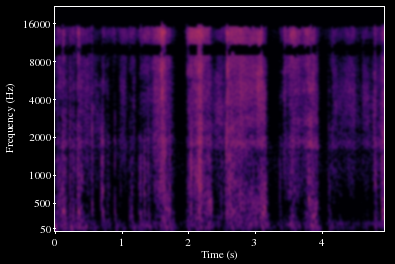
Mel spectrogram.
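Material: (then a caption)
Denim. Long nails scratch quickly across the back pocket of a pair of blue denim jeans laid flat. The clip is a quiet, continuous run of rapid, rough, crunchy scraping strokes that swell and fade.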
